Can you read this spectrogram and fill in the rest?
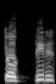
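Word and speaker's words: تأكيد: জি, এই যে এইখানে বহস নফি, নফির তকদির না তাকদির, এটা উচ্চারণটা কি কি হবে?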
